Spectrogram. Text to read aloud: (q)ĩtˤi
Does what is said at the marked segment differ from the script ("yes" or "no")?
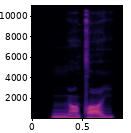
yes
